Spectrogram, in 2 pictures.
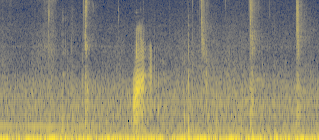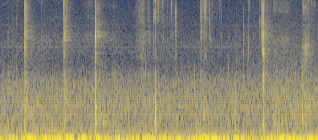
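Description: Close-miked chewing with the mouth closed: wet mouth clicks and smacks, roughly one to two a second, with one brief squeak about two seconds in.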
